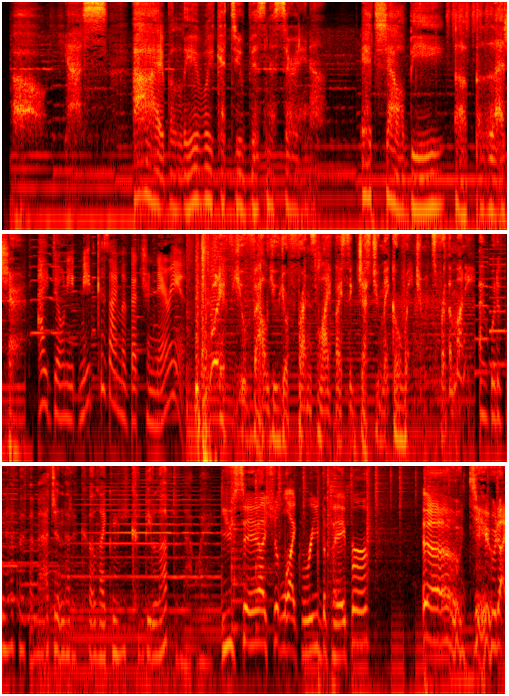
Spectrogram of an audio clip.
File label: Animation Demo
